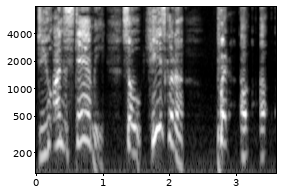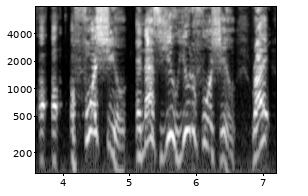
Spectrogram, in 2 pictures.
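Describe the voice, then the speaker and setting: A man's voice: high-pitched, very animated, moderate pace, breathy edge, no echo. A man giving heated, preachy commentary on a clip, emphatic and repeating himself.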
